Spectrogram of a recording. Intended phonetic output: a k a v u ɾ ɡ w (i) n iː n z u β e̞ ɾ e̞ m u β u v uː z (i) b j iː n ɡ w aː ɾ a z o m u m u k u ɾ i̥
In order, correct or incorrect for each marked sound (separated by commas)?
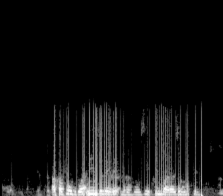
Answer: incorrect, correct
